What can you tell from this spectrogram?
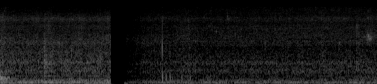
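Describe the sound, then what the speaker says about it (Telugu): Onion pakoda deep frying in hot oil, a steady dense sizzle that runs unbroken apart from one brief cut, faint and alone. "లైట్ గోల్డెన్ బ్రౌన్ కలర్ వచ్చేంత వరకు డీప్ ఫ్రై చేసుకోవాలి."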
